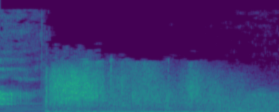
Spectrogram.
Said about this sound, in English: A bright ball of energy blasted out of the barrel and soared through the sky.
